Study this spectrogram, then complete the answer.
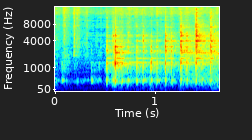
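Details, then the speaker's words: BMW E36 328i rear propshaft section, to be fitted to a turbo E30 with GS6-37DZ gearbox swap, rocked by hand: sharp metallic clacks about eight times a second; universal joints at both ends worn totally loose. "But I have problem with this, because this is the E36 328i rear section. Same as the 325i has, and the universal joints in this are totally gone. I don't know if you can hear, but these make a quite loud sound."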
